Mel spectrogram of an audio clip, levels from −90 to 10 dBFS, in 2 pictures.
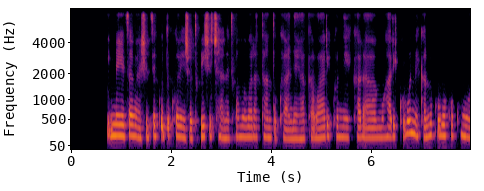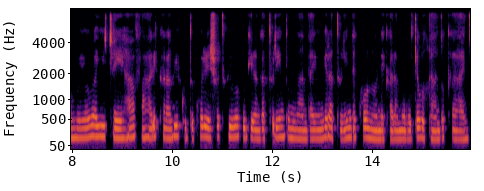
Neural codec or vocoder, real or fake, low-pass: codec, 16 kHz, 4 kbps, X-Codec, HuBERT features, trained on general audio; fake; 7.2 kHz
